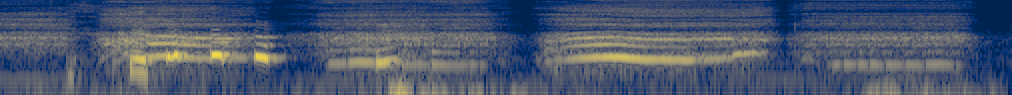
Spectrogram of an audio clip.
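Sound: imitated heavy breathing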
